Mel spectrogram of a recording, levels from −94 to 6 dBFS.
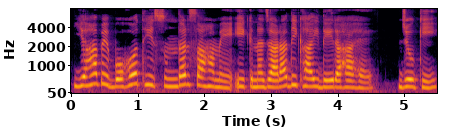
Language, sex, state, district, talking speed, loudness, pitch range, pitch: Hindi, female, Bihar, West Champaran, 165 wpm, -16 LUFS, 245-310 Hz, 265 Hz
